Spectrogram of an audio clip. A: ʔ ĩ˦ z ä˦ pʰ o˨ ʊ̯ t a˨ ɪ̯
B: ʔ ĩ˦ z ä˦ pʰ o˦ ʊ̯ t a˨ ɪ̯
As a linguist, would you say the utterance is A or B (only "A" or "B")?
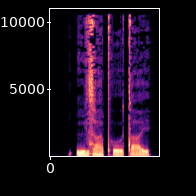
A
